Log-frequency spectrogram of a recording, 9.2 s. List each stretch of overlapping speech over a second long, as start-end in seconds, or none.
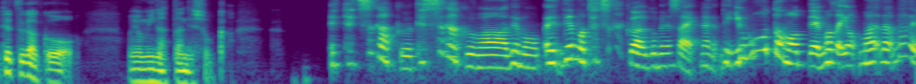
none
